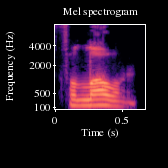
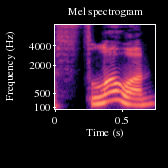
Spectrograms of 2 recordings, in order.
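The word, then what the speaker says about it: phloem: So the wood layer rather the layer that's closest to the wood is called the phum. And a pheum is spelled P H L O E M.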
